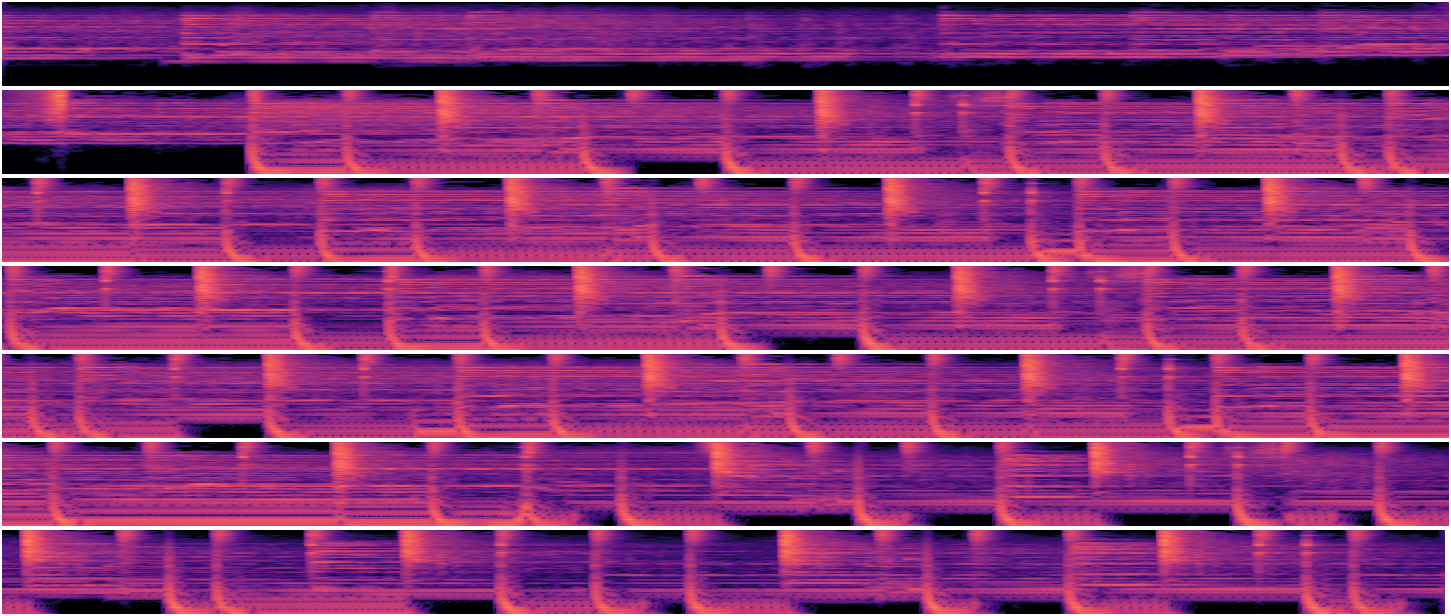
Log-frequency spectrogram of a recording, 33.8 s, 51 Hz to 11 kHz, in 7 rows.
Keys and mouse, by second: 0.4 double click, 2.4 shift+click, 6.1 shift+l, 6.9 alt+click, 9.5 shift+click, 14.3-15.1 s, 18.3 shift+click, 20.4 shift+click, 22.4 shift+click, 22.9 alt+click, 24.3 shift+click, 27.4 alt+click, 29.1 alt+click, 30.0 alt+click, 32.8 double click.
